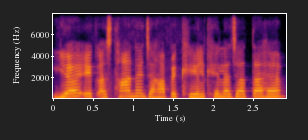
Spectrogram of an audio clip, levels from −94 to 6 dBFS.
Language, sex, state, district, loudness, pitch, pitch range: Hindi, female, Jharkhand, Ranchi, -15 LUFS, 265 Hz, 255-270 Hz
